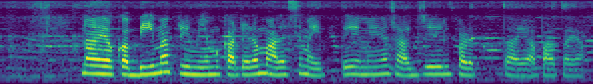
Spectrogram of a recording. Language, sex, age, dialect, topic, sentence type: Telugu, male, 18-24, Utterandhra, banking, question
